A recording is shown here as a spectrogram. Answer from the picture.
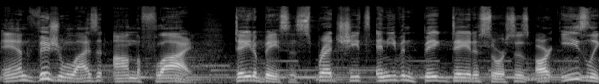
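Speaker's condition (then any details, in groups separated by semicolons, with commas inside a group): No condition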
